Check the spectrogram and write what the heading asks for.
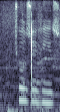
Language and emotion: Russian, sad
